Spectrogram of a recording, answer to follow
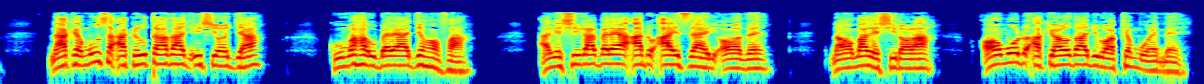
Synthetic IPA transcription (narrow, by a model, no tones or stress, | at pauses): nakɛmusaʔakeɾutaːðad͡ʒuiɕijɔd͡ʑa | kuːmaɦaubɛɾɛjad͡ʒɛɦɔva̰ | a̰ɣeɕiːɣabɛɾɛjaʔadoʔais̬iɾaɛɾiʔɔðɛ | naɔmaɣeɕiɾɔɾa | ɔmoːndoʔakewaɾoðad͡ʒuɾwakɛmwɛnɛ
